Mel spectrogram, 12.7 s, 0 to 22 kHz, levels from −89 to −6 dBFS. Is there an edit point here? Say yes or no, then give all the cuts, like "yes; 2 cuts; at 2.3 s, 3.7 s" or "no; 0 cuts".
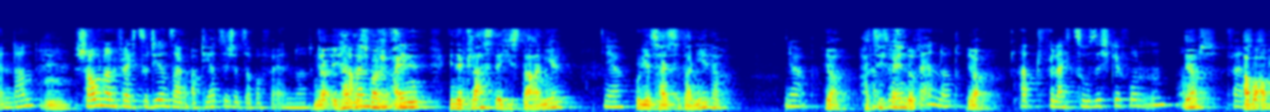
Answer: no; 0 cuts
